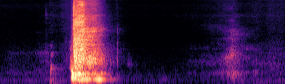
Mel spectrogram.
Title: Tickling my nose and sneezing into a handkerchief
